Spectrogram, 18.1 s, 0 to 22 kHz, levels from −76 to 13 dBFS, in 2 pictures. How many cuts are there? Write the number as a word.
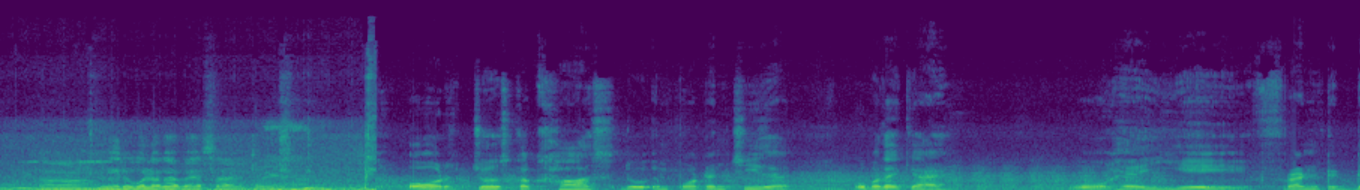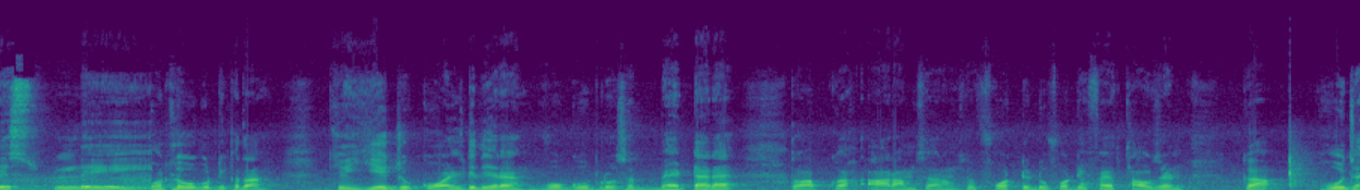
three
